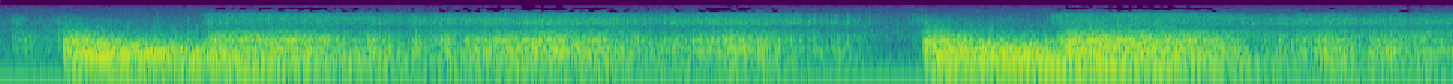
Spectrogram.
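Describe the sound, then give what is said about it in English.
Puffing guns blasting wheat and rice in a cereal process: two loud roaring bursts, each with a sudden onset and a long, sustained rumble. The second begins right after a brief dip. “Big guns. That's the way they sound when they're making puffed wheat and puffed rice.”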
